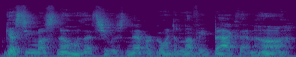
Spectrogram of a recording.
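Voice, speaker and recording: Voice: low voice, fairly even intonation, a little fast, pushed and bright, voice pushed down. A performer voicing a shy, awkward young male dragon with a sheepish, hesitant manner in a cartoon fan story. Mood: dejected.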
